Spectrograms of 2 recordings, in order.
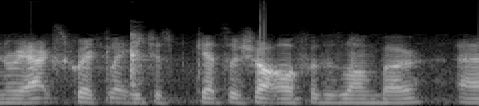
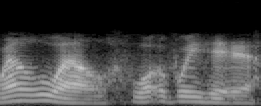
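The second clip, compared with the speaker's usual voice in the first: voice of an emaciated kobold creature. Running a game, voicing a kobold that greets the players, in a kobold voice. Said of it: "in a kobold voice, obviously".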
